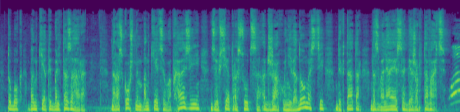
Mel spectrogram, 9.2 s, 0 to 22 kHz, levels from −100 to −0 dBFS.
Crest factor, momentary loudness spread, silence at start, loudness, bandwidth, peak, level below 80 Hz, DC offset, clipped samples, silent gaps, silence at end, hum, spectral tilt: 12 dB; 4 LU; 0.15 s; -18 LUFS; 16 kHz; -6 dBFS; -36 dBFS; under 0.1%; under 0.1%; none; 0 s; none; -4.5 dB/octave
